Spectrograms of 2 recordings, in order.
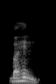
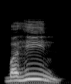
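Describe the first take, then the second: First: बहिन as a quick "bahin"; short i. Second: बहीन as "baheen", vowel held; wrong long ee. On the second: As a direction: stretch ही in बहीन. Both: Shown as a demonstration. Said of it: "फिर नहीं".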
